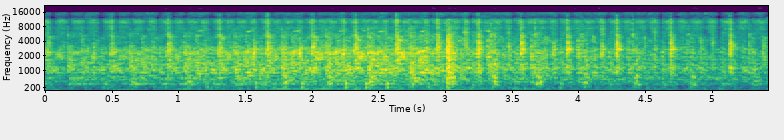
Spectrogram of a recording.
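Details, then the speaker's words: Petter A11 (A1 series 2) vintage single-cylinder stationary engine, stored damp in a container for four years, being cranked: steady slow chuffing about three beats a second, never fires; owner keeps losing spark, suspects a poor lead connection, the plug, and finds intermittent spark pointing to bad points. "is not a happy bunny. Keep losing spark. I will just find another plug quick."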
